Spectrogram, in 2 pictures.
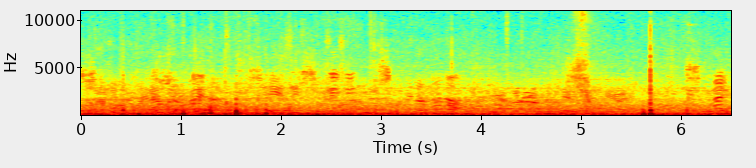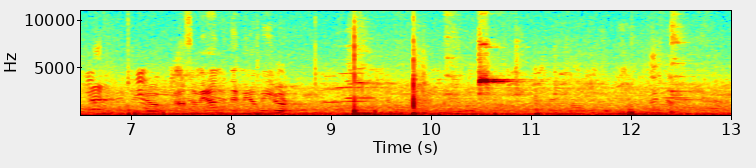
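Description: A football thuds as it is kicked.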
